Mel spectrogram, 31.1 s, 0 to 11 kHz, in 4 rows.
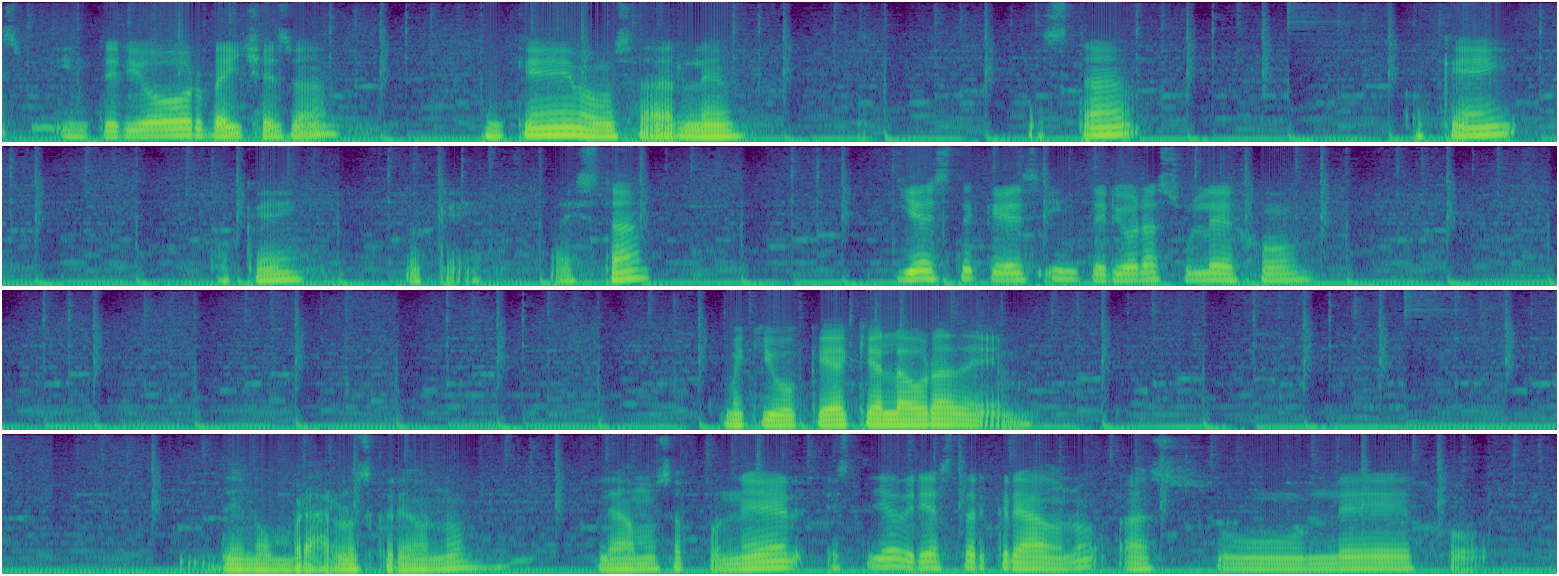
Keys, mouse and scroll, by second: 1.1 click, 4.2 click, 4.3 click, 5.9 click, 6.9 click, 8.5 click, 9.5 click, 10.3 scroll up 1, 11.4 click, 13.2 click, 16.4 click, 21.2 click, 22.9 click, 27.0 click, 27.6-29.8 typing.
